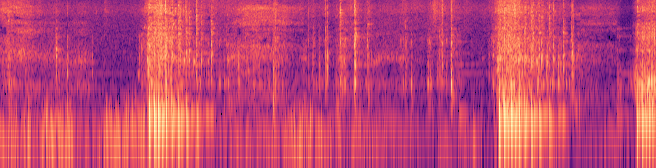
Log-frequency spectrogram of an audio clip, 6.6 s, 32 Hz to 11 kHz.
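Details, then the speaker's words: Svityaz BT-430 petrol brushcutter that stalled and won't restart after refuelling, choke tried: three short pulls rasp and die without catching; spark plug found wet again each time, engine flooding; no start. "бачите вся свічка знову мокра що ж друзі не хоче"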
